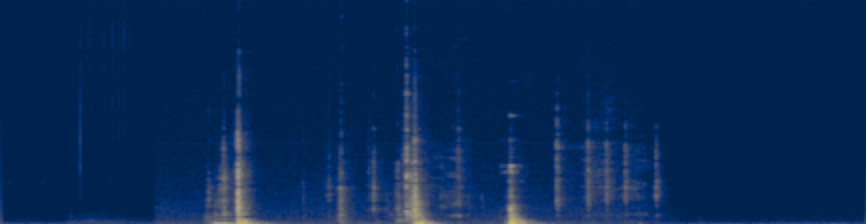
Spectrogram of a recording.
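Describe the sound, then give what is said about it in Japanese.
A cage door is opened with three main knocking clatters, spaced about a second apart, and a few small clicks between them over faint background hiss. “約束でございます。檻を開けて差し上げますね。”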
